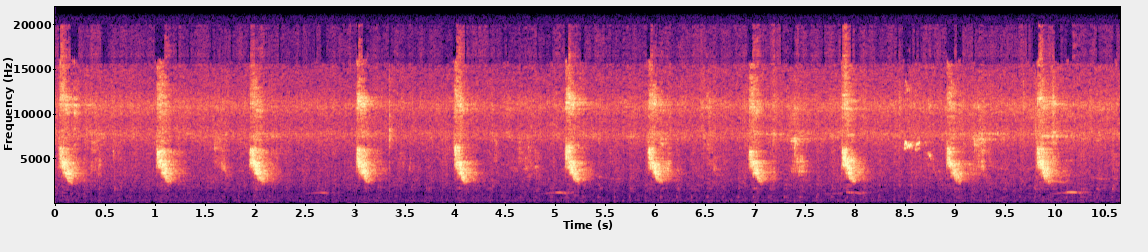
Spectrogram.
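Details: Common myna carrying nestlings to feed its young; regular bright, falling chirps about once a second, with faint low whistles now and then and a steady high hiss.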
